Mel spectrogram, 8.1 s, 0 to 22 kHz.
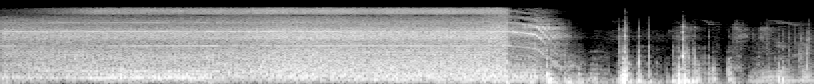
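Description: A Ryobi 1600 PSI electric pressure washer sprays steadily and loudly for about five seconds, a dense hiss with a high whine, then cuts off abruptly, leaving scattered handling clatter and knocks close by.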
